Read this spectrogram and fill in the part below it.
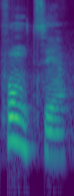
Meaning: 1. function 2. duty 3. purpose, role
- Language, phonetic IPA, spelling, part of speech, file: Russian, [ˈfunkt͡sɨjə], функция, noun, Ru-функция.ogg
